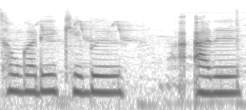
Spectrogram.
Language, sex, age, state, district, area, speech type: Bodo, female, 18-30, Assam, Baksa, rural, spontaneous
